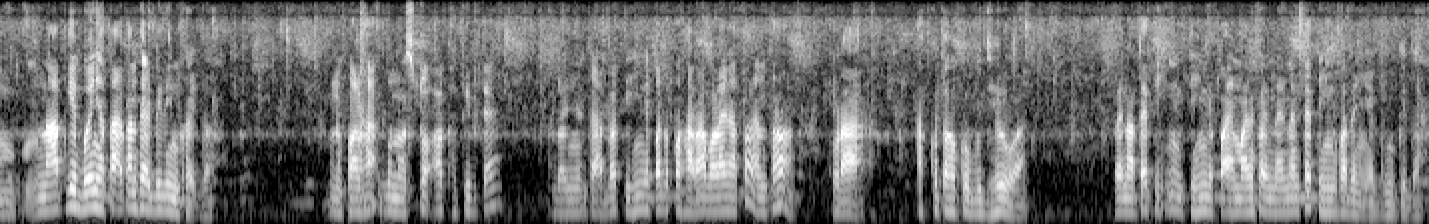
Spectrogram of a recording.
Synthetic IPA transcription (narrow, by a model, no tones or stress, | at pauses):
nat̪̚ɡɛbəəɲhɔt̪aʔkant̪ɛəɖid̪inkʰɔc̚ˀd̪ɔ | ɔnɛpaɽɦaʔɡɔnɔsʈɔʔakʰət̪iɾt̪ɛ | ɔd̪ɔɲɛ̰ʔt̪aa̰d̪ɔt̪iɦiɲɡɛpad̪ɔkɔɦaɾabaɽajnat̪ɔɛnt̪ɔɦɔ | kɔ̰ɽa̰ | akut̪ɔɦɔkɔbud͡ʒʱəɔwa | t̪ɔnat̪ɛḭt̪iɦiɲɡɛpa̰ʔɛmaɾiɲkʰɔc̚mɛmɛnt̪ɛt̪iɦiŋɡɛpad̪ɔɲəɡukid̪ɔ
